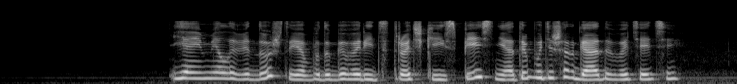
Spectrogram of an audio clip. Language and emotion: Russian, positive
